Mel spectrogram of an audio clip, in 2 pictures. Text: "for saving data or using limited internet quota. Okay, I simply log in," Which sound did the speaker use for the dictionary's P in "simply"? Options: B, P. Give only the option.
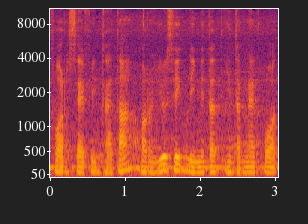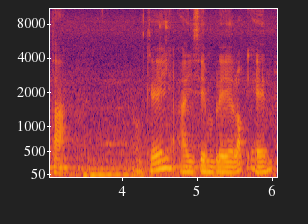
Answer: B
